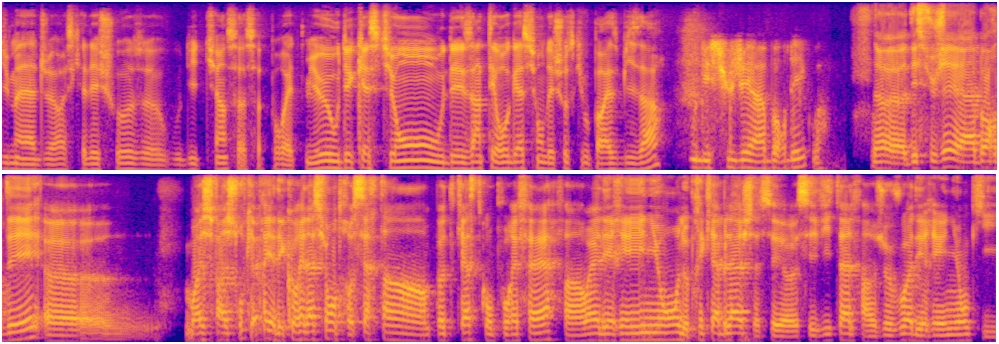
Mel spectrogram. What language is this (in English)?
French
